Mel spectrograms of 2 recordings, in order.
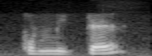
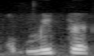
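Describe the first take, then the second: First: The stress falls on the last syllable. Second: The stress falls on the second syllable. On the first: The speaker calls it right. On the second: The speaker calls it wrong.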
